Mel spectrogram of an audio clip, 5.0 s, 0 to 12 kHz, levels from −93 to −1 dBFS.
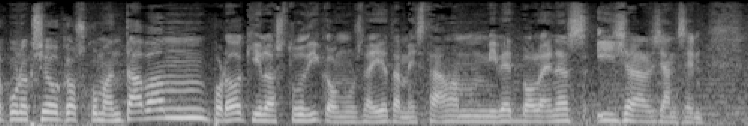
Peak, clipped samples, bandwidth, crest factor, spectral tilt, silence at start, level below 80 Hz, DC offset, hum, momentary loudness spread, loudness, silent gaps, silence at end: -10 dBFS; under 0.1%; 11.5 kHz; 12 dB; -5 dB/octave; 0 s; -44 dBFS; under 0.1%; none; 4 LU; -24 LUFS; none; 0 s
